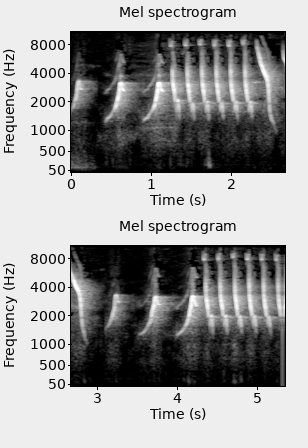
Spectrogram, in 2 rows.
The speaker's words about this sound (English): the northern cardinal. The songbird has been calling Hawaii home since the early 20th century, so you're probably already familiar with its call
